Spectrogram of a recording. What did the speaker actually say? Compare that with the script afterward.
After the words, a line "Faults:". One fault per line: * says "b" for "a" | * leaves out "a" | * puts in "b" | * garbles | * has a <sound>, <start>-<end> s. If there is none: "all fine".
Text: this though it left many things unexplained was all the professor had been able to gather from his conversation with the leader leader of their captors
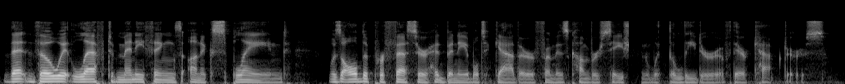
that though it left many things unexplained was all the professor had been able to gather from his conversation with the leader of their captors
Faults:
* says "that" for "this"
* has a dropout, 6.3-6.4 s
* leaves out "leader"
